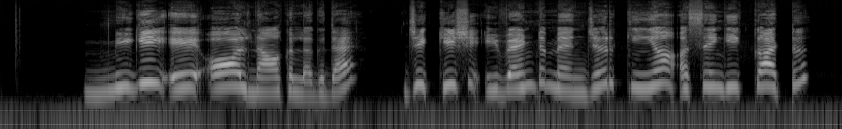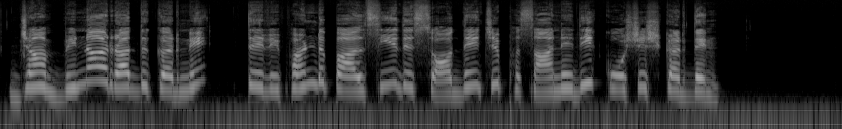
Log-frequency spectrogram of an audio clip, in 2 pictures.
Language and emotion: Dogri, disgusted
